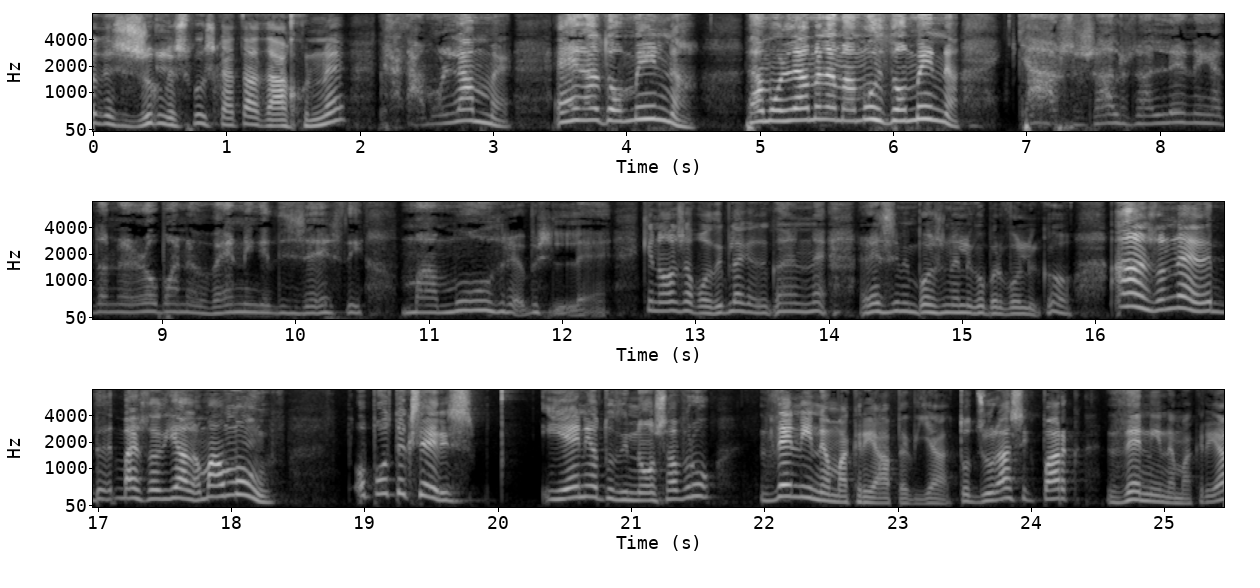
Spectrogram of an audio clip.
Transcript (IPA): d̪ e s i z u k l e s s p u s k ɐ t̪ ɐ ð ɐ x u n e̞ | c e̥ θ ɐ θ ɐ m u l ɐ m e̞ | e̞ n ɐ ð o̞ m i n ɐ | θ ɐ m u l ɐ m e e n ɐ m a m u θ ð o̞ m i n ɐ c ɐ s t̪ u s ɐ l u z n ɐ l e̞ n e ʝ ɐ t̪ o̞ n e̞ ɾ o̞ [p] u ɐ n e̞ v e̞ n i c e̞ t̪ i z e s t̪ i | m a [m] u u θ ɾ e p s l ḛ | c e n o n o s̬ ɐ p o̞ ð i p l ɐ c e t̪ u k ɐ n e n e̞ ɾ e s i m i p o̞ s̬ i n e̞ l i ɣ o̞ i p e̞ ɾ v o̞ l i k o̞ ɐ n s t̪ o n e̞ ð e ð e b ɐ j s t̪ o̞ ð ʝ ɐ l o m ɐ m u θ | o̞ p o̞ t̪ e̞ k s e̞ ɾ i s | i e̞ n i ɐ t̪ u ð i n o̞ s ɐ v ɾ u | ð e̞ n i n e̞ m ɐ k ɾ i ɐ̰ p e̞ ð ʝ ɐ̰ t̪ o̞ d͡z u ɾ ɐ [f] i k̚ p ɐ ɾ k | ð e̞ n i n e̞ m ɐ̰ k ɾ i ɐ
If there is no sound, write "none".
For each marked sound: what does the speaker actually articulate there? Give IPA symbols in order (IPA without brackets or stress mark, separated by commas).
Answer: p, m, s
